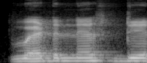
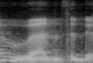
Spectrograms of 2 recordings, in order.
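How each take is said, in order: First: वेडनेसडे said as written, वेड-नेस-डे with every letter sounded; spelled-out pronunciation. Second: वेडनेसडे said as वेन्सडे, the d silent; correct pronunciation. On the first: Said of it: "वेडनेसडे नहीं पढ़ते हैं". (वेडनेसडे को हर अक्षर बोलकर, गलत तरीके से) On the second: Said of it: "वेडनेसडे पढ़ते हैं". (वेडनेसडे को सही तरीके से, वेन्सडे बोलें) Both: Shown as a demonstration.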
